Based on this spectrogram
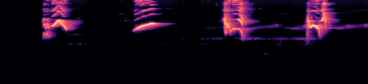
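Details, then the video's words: Red-cowled cardinal delivering four whistled phrases about one second apart, a rising whistle among richer falling notes, background silent. "GALO DE CAMPINA CANTO CARDEAL"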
